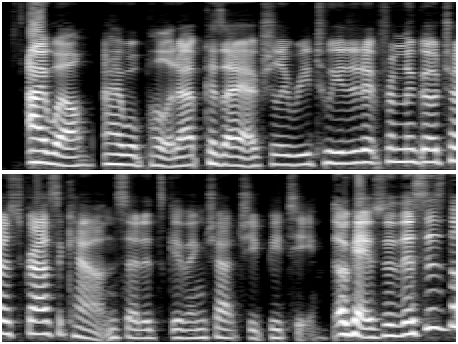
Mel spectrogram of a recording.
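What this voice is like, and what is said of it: Usual voice. Nothing is said of it.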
